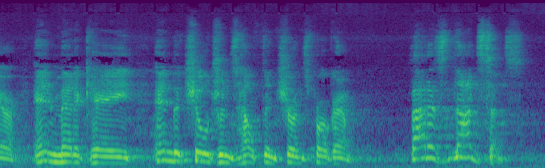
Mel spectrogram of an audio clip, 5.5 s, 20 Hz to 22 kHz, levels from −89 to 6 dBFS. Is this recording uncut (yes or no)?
yes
